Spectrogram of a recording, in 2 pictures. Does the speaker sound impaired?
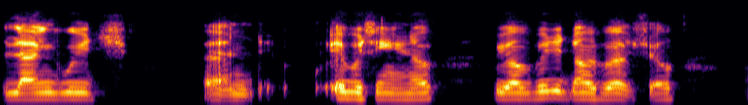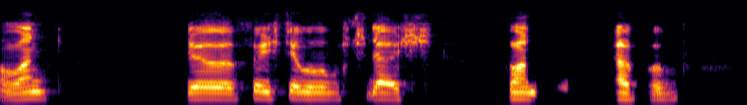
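Yes: spinal muscular atrophy type 2; progressive muscle wasting.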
